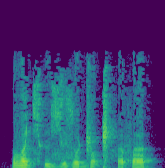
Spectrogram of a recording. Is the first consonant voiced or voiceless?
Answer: voiced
